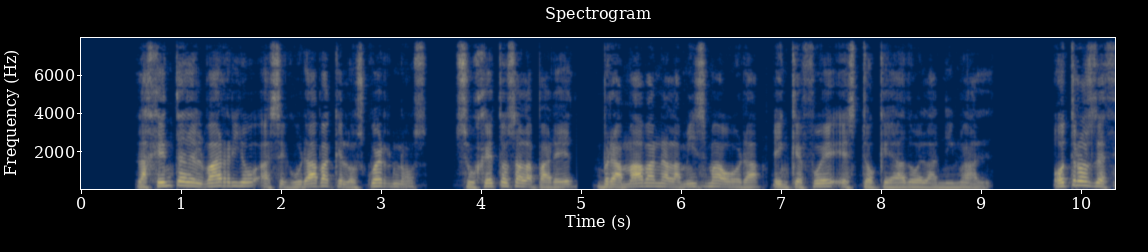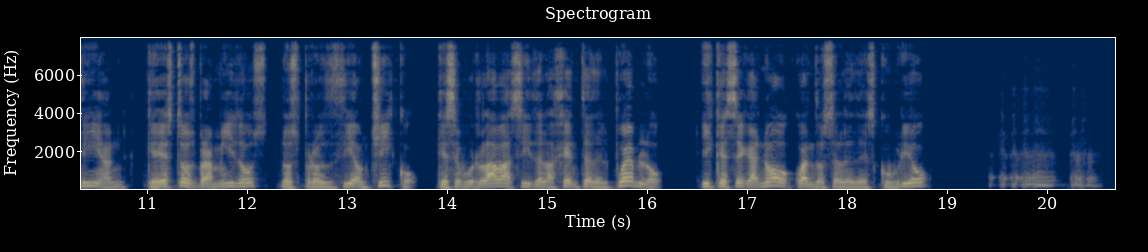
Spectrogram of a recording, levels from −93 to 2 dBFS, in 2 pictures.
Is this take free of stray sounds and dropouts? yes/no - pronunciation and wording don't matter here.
no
